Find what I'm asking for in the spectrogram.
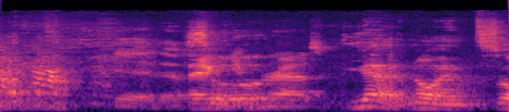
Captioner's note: laughter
